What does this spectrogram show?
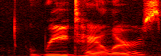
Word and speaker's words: retailers: notes about stress so for the word retailers placing that stress on the first syllable and examine stress on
